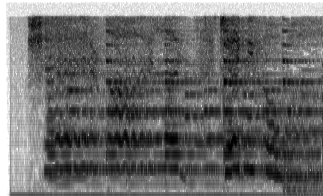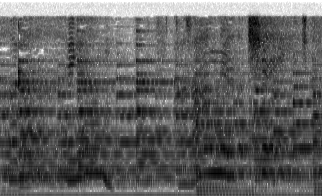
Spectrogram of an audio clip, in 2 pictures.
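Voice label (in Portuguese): RECONC. NOIVADO PLANOS masculino; Telemensagens; Reconciliação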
